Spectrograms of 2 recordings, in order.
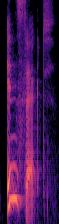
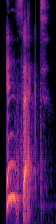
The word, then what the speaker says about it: insect: Insect. So do I say insect or do I say insect? Insect. All of these words have stress on the first syllable.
